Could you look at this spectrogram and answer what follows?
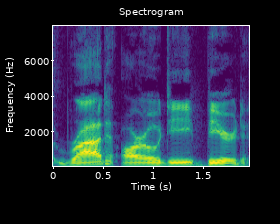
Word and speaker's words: Rod Beard: It's Rod, R-O-D, Beard, just how you like a beard on your face, just how you'd spell it.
